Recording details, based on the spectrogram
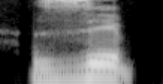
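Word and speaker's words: jeep: থাকুক না কেন তাইতো তাহলে জ এর জন্য নিয়ে নিলাম যেই এবার তারপরে আছে ডাবল ই আর আমরা জানি যে দুটি ই মিলে দীর্ঘ ইকারের সাউন্ড দিয়ে থাকে সুতরাং যেই ডাবল ই মিলে হয়ে যাবে জি এবং শেষে আছে পি তাই পি এর জন্য নিয়ে নিলাম প্যাস তাহলে যেই ডাবল ই পি একত্রে মিলে হয়ে যাবে জিপ জিপ জিপ অর্থ হলো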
